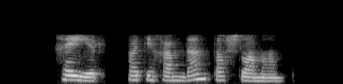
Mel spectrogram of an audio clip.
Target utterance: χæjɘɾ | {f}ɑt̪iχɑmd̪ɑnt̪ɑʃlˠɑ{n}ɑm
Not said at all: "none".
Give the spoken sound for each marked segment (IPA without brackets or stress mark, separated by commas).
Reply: f, m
